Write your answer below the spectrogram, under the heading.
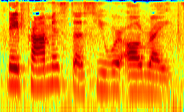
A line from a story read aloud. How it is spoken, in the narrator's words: he said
